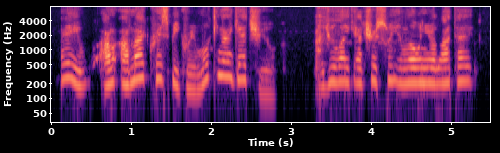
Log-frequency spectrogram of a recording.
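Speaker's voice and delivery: polite phone-conversation voice. Mocking how the other speaker talks on the phone, imitating his phone-conversation voice. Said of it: "that's his phone conversation voice".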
